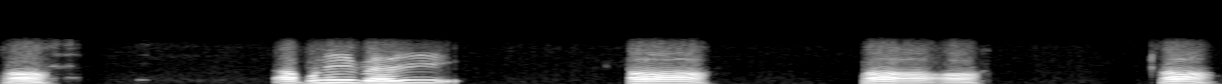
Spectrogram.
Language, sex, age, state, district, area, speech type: Assamese, male, 45-60, Assam, Sivasagar, rural, conversation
